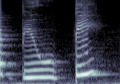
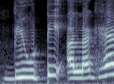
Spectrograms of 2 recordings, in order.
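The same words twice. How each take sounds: First: ब्यूटी drawn out slowly, each syllable apart; syllables split slowly. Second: Said in the usual way. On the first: Shown as a demonstration. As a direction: stretch ब्यूटी out as ब्यू-टी, slow. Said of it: "आपने ब्यू बोला, फिर टी बोला". (ब्यूटी को धीरे-धीरे, हर syllable अलग बोलें) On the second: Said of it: "आपने ब्यू बोला".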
